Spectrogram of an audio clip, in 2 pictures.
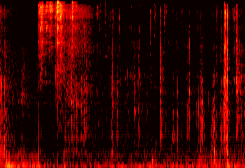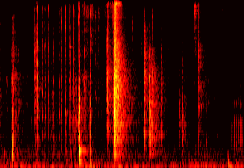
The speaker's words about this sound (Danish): Man trækker nøglen, og man kigger igen på toilettet. Låsen. Der er ikke nogen skavanker, som mange af de gamle låse har.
